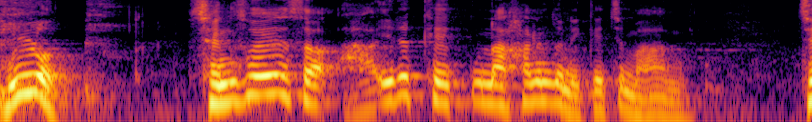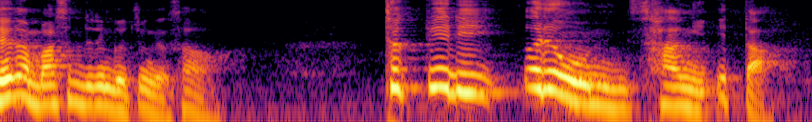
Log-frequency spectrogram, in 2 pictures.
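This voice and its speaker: A man with a high pitch and a dark, mellow tone swings very widely in pitch as he talks. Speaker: exam prep lecturer. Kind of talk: lecture. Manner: fast.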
